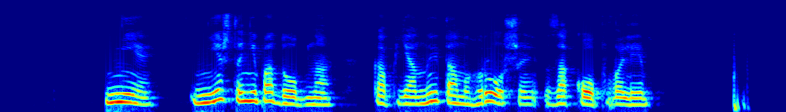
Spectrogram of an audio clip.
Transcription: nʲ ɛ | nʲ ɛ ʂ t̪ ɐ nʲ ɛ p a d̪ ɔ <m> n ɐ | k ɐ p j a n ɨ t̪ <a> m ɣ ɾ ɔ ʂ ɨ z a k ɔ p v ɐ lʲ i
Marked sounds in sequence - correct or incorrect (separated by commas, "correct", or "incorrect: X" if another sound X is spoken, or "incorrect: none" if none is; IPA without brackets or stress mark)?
incorrect: b, correct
